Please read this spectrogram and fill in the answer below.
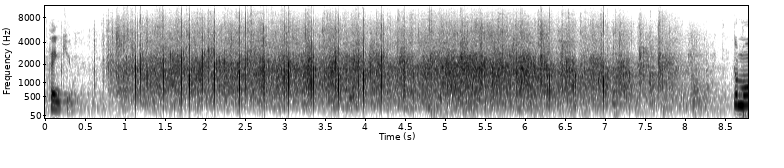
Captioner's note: applause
